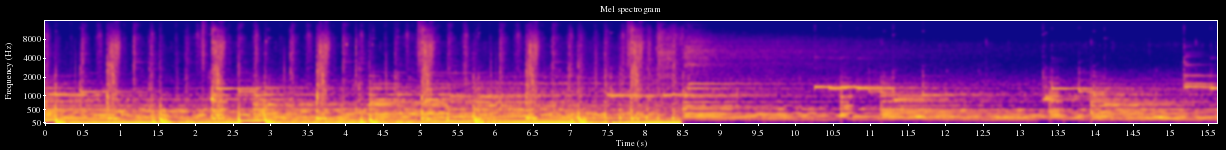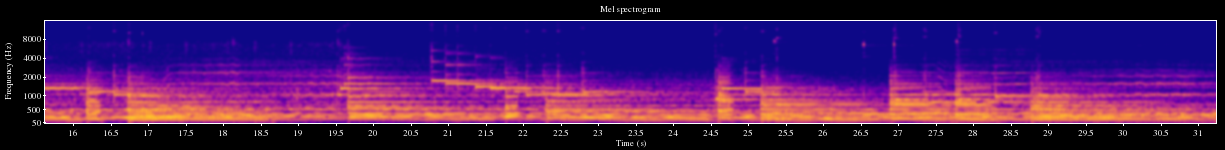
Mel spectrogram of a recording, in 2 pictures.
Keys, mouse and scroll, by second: 0.6 ctrl+click.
